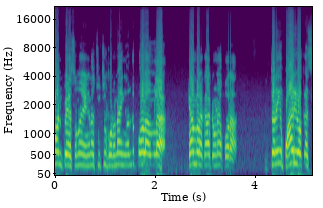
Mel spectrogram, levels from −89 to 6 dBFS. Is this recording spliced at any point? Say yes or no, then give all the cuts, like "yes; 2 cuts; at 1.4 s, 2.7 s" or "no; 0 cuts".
no; 0 cuts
